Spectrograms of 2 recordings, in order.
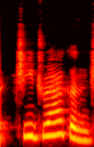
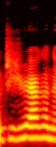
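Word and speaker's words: G-Dragon: OK，啊，然后这个 G Dragon 这个呢。 一直是觉得，如果就是我们作为中国人能用非常标准的英语念出来的这些单词呢，就不要学那些韩国人的韩语发音了，实在是太奇怪了，真的是这样的。就大家就读 G Dragon 就好了，不要去学那个韩语的发音了。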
